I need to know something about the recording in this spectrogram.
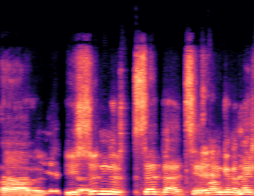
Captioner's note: laughs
